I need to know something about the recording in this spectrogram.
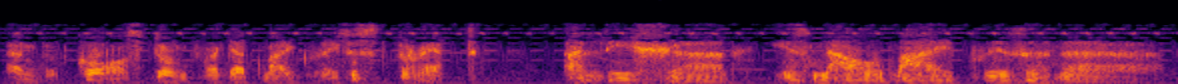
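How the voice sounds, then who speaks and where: An actor playing a pompous, gloating megalomaniac supervillain in a 1970s radio drama, with a deep, gravelly, menacing voice. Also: male voice, level tone, slow, pushed and bright, exaggerated voice. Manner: pompous, menacing, formal theatrical speech. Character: diabolical gloating megalomaniac male supervillain scientist. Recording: very noisy old radio show recording.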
